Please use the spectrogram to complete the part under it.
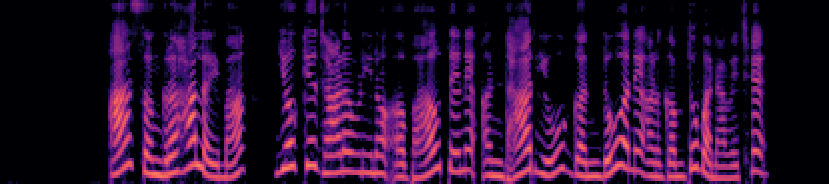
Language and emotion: Gujarati, disgusted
